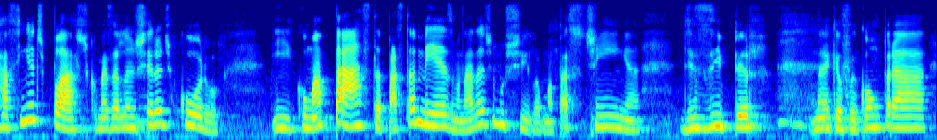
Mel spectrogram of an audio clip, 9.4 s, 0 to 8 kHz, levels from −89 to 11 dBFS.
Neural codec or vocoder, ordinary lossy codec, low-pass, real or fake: autoencoder, 48 kHz, 128 numbers a frame, DAC-VAE, trained on Japanese speech; none; 7.2 kHz; fake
